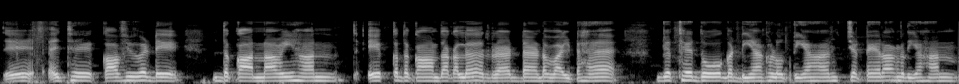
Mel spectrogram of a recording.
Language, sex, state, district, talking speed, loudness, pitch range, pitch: Punjabi, male, Punjab, Kapurthala, 150 wpm, -15 LUFS, 165-175 Hz, 170 Hz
